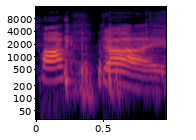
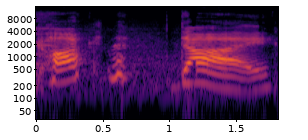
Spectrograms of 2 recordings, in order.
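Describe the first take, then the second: First: It is said at normal speed. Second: It is said slowly and deliberately.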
